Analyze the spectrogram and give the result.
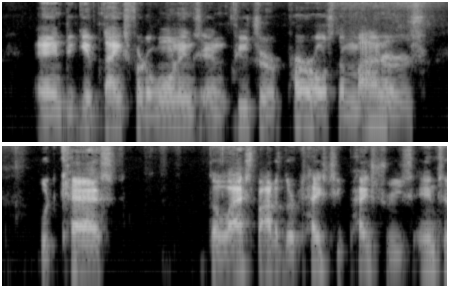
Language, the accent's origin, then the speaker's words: English; Appalachia, United States; you know, we're both from the Appalachians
